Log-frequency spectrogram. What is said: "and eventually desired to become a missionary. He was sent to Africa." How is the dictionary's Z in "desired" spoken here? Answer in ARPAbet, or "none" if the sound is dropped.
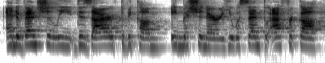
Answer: Z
